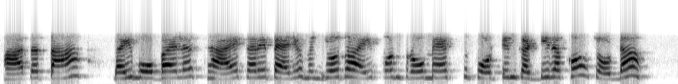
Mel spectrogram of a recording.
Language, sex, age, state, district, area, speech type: Sindhi, female, 45-60, Rajasthan, Ajmer, urban, conversation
